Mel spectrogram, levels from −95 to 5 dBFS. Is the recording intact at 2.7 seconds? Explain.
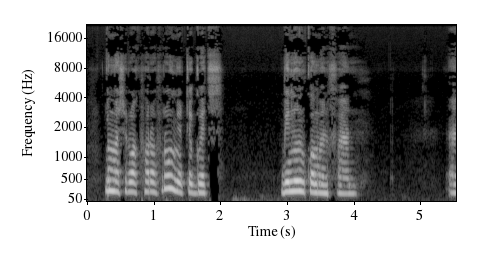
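No. At 2.7 s the speech carries audible MP3 compression damage, present throughout. Weak frequency lines flicker between frames, giving a watery, swirly texture with smeared attacks, likely from a low bitrate near 64 kbps. Unlike a plain low-pass filter, the flickering artefacts set it apart.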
